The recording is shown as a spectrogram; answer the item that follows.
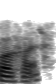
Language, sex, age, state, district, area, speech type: Manipuri, male, 45-60, Manipur, Kangpokpi, urban, conversation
